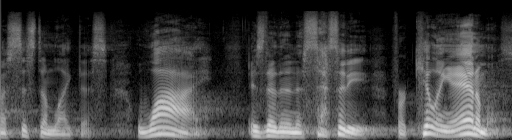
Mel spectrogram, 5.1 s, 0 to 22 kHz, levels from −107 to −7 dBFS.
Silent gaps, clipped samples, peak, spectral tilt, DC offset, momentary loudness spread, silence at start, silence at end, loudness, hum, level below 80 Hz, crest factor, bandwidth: none; under 0.1%; -14 dBFS; -6.5 dB/octave; under 0.1%; 19 LU; 0 s; 0 s; -30 LUFS; none; -76 dBFS; 18 dB; 13.5 kHz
